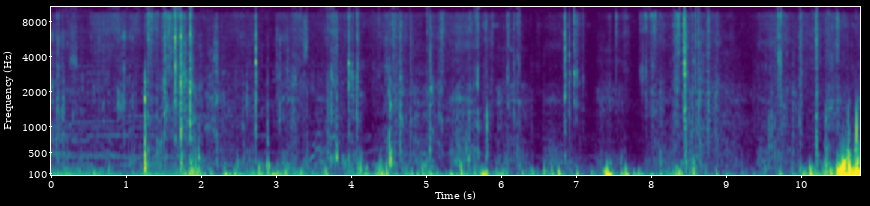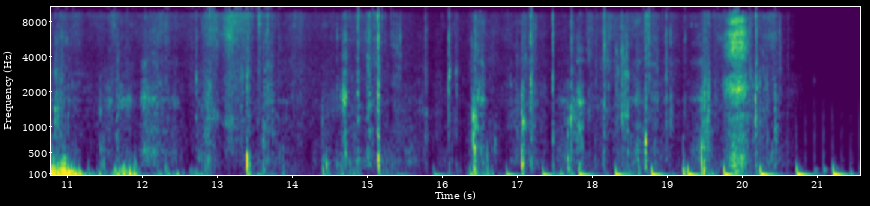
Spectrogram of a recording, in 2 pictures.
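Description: Hiking footsteps scuffing and knocking over loose granite rocks on a steep trail, with a loud gust of wind buffeting the microphone about halfway through.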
